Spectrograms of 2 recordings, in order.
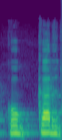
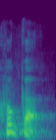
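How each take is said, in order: First: "குக்கர்" with doubled k and sounded final r; wrong pronunciation. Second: "குக்கர்" as KU-ka, dropped final r; correct pronunciation. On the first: Teacher asking whether learners say it so, "குக்கர்" as kuk-kar. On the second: Teacher correcting learners, "குக்கர்" as khu-ka. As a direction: say "குக்கர்" with puffed first k, no r. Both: Shown as a demonstration. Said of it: "குக்கர் சொல்றீங்களா?".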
